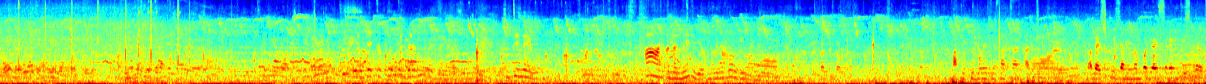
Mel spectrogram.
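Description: Men and women chatter at a distance outdoors.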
